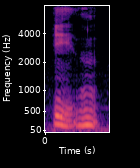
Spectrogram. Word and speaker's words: 饮: PIN for this word the first character in y i n with the third tone in in and the word Liao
